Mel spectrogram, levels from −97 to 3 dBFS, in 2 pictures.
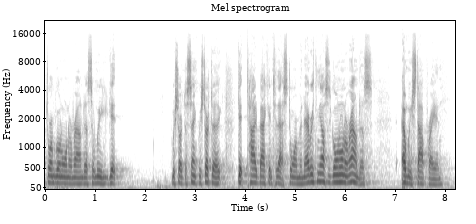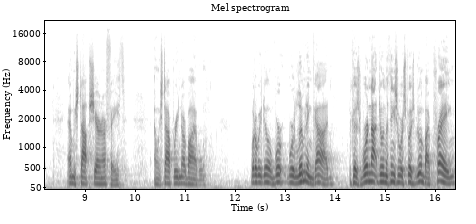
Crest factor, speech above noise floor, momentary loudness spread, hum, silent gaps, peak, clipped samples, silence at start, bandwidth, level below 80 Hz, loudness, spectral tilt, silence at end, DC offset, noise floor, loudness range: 20 dB; 36 dB; 13 LU; none; none; -18 dBFS; under 0.1%; 0 s; 14 kHz; -68 dBFS; -38 LUFS; -7 dB/octave; 0 s; under 0.1%; -73 dBFS; 7 LU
